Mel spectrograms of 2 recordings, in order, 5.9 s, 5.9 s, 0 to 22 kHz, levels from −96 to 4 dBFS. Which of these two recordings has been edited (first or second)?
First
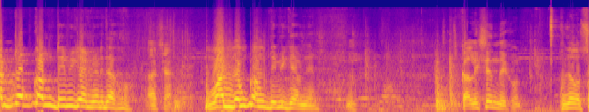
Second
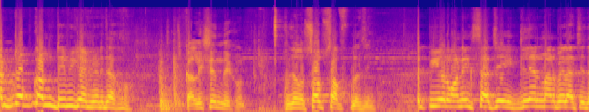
second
